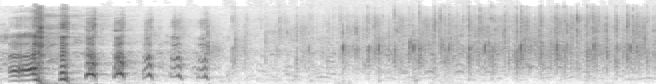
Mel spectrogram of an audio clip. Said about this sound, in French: Non mais, oh, là, on est en train de d'applaudir cet homme. Girl power.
